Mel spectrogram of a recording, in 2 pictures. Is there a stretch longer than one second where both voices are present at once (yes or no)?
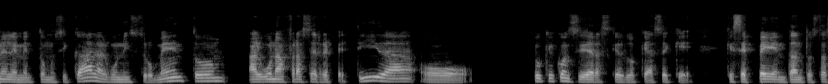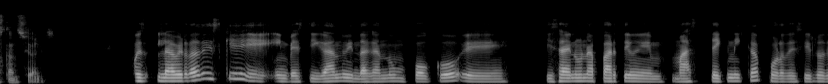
no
